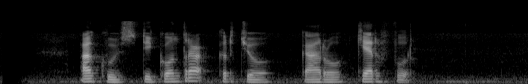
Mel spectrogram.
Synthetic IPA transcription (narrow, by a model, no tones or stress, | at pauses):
ʔaɡ̥ʊsd̪̥i̤kɔnt̪ɾaʔkərd̥ʒ̥ɔ̤kaɾokɛrfʊr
